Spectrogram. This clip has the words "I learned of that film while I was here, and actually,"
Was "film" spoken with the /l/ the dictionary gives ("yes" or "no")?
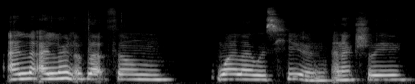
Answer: yes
